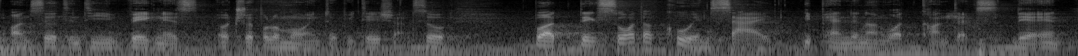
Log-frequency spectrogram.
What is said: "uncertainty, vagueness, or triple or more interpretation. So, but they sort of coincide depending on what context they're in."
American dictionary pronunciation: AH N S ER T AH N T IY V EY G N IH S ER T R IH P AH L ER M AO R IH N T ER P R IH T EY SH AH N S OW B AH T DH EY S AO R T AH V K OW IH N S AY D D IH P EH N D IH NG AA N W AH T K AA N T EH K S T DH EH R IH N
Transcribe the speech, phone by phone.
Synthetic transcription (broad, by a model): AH N S ER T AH N T IY V EY G N IH S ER T R IH P AH L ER M AO R IH N T ER P R IH T EY SH AH N S OW B AH T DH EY S AO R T AH V K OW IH N S AY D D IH P EH N D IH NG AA N W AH T K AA N T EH K S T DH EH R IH N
